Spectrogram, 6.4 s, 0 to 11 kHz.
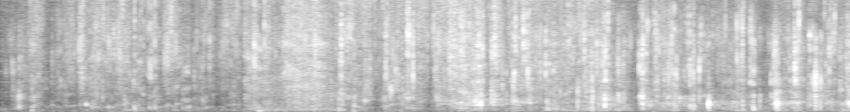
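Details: Pit bull Dougie working through a whole chicken, bones and all, recorded close on an Insta360 ONE R: quiet gnawing swelling into dense, rapid crunching of bone, about two bites a second, in a small indoor room.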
